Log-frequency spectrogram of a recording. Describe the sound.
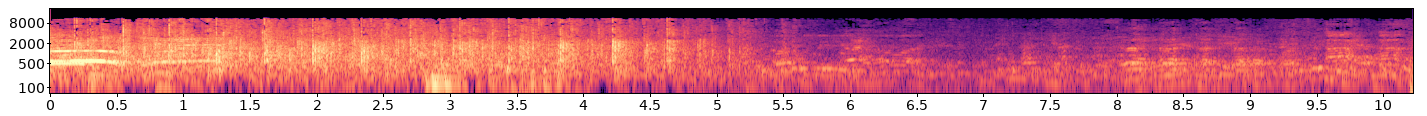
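An audience applauds at a church sermon to welcome a preacher, with loud sustained clapping for about five seconds that then thins into murmuring chatter and a few claps.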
